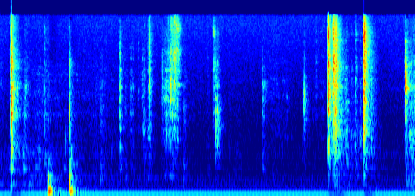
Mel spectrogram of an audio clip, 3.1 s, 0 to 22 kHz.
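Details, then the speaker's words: 1994 Panasonic RX-DT680 boombox cassette deck fault: a few sharp clicks in pairs with no motor run or tape movement. The mechanism is actuating but not engaging, something catching or the solenoid, before the repair. "why it makes a funny little click click sound rather than actually doing much is because the solenoid"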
